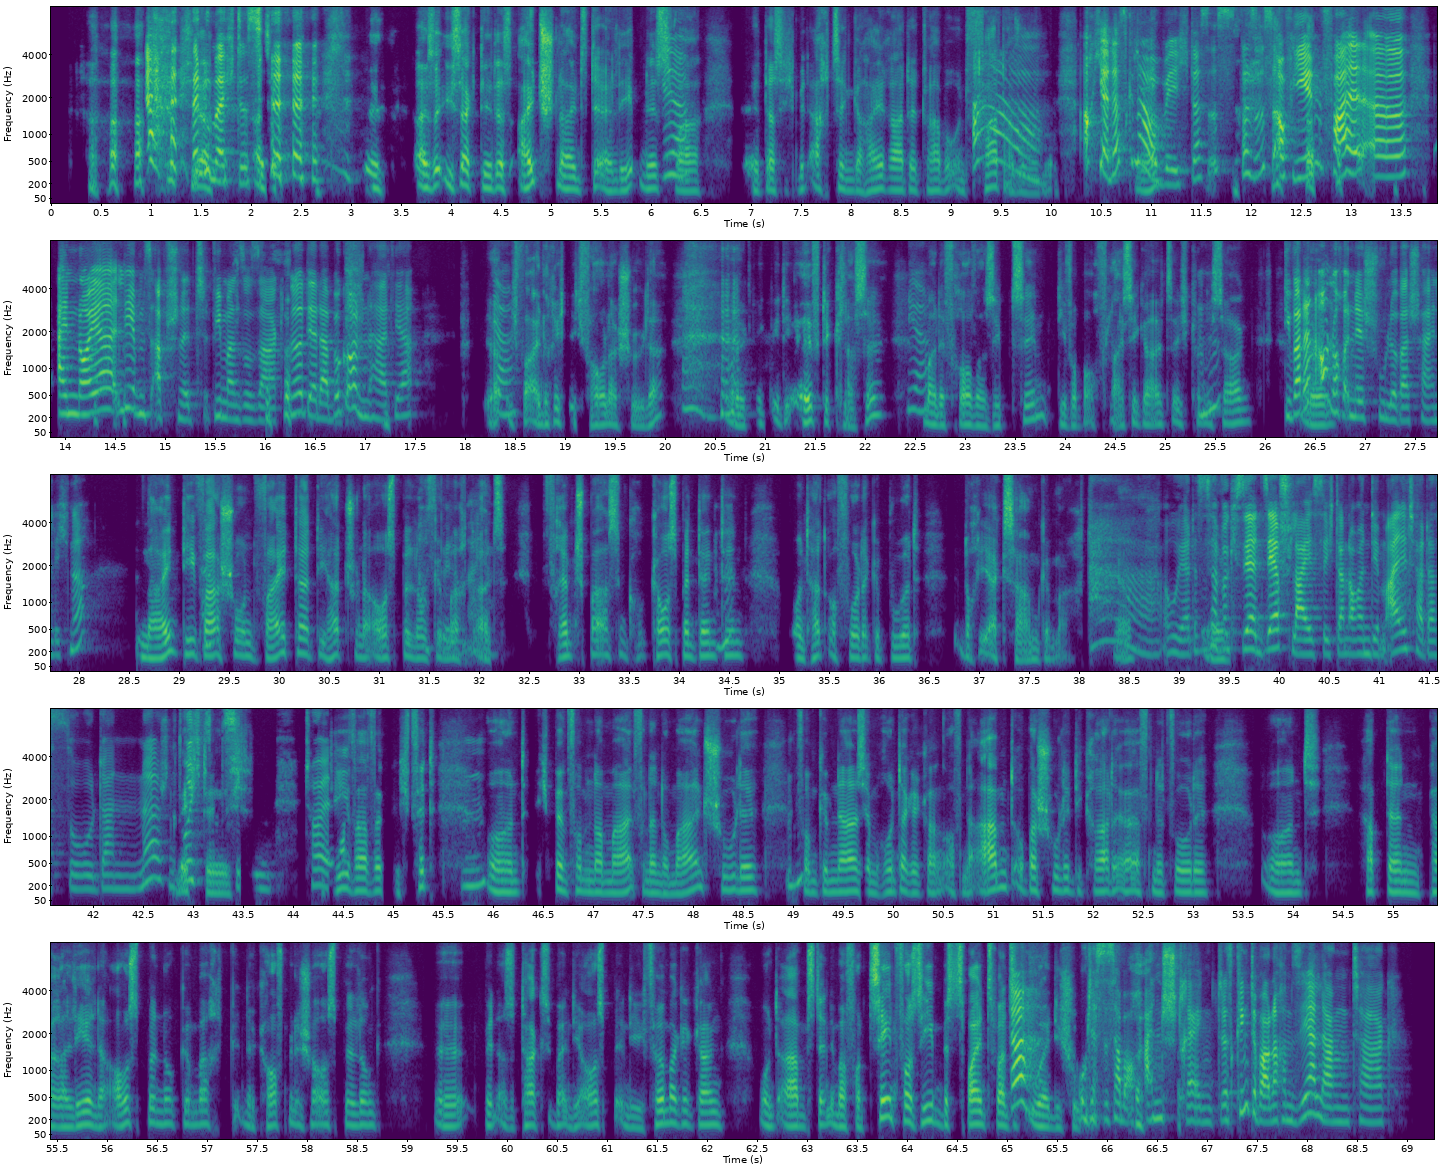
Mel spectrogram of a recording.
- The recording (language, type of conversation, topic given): German, podcast, Welche Erfahrung hat dich aus deiner Komfortzone geholt?
- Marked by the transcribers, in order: laugh; laugh; surprised: "Ah"; laugh; chuckle; other noise; surprised: "Ah"; other background noise; laugh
